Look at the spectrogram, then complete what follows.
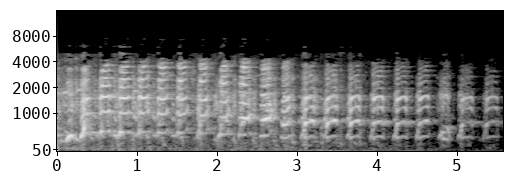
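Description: A young man laughing hard in a long run of short, even pulses, about four a second, that grow steadily quieter and trail off near the end.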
